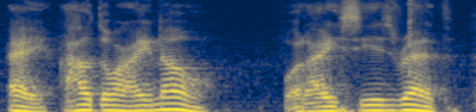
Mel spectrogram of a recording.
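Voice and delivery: low dazed stoner voice; stoned mate. Retold or imitated. Stoned student asking his mate about a colour, low and dazed.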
